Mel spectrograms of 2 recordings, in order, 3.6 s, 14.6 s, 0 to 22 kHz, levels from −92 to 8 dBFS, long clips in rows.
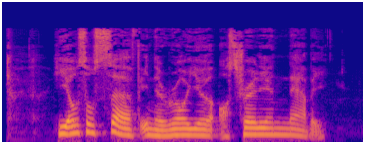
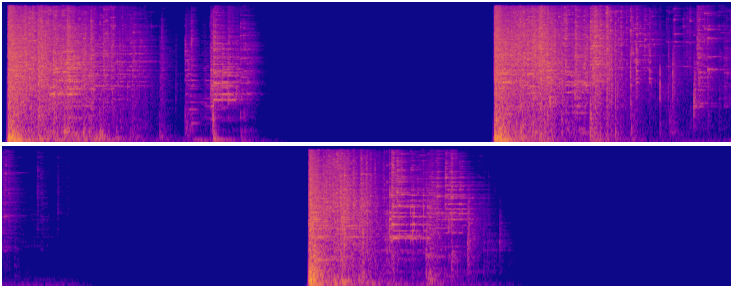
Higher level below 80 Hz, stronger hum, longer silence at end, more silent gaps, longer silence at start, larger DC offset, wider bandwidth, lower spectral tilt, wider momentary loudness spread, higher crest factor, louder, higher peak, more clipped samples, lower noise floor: second, -56 dBFS vs -40 dBFS; neither; second, 0.4 s vs 2.55 s; second, none vs 2.84-4.88 s, 8.34-10.32 s; about the same, 0.05 s vs 0.05 s; neither; second, 11.5 kHz vs over 20 kHz; first, -5.5 dB/octave vs -1.5 dB/octave; second, 11 LU vs 21 LU; second, 16 dB vs 24 dB; about the same, -21 LUFS vs -22 LUFS; about the same, -6 dBFS vs -4 dBFS; neither; second, -44 dBFS vs -77 dBFS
